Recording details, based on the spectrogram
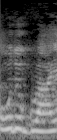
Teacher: a palavra uruguai é um tritongo porque ficam três vogais na mesma sílaba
